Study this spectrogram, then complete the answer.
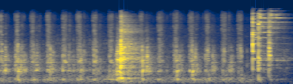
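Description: A knife chops a ripe banana into pieces on a board, a quick series of crisp taps with a louder knock midway and a final sharper clack, close and alone.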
